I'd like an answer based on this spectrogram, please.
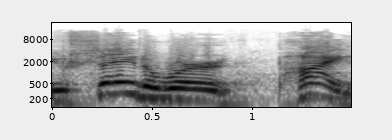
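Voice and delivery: ordinary talk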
